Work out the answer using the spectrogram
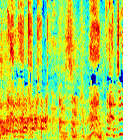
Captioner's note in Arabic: يضحكان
